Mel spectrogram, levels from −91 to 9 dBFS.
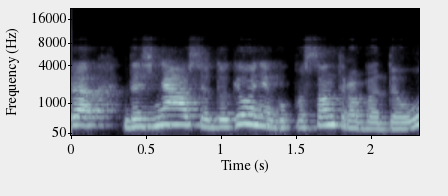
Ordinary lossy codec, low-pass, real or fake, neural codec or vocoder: Opus, 32 kbps; 7.2 kHz; real; none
